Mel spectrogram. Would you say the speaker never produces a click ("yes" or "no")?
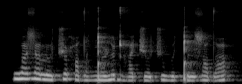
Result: no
